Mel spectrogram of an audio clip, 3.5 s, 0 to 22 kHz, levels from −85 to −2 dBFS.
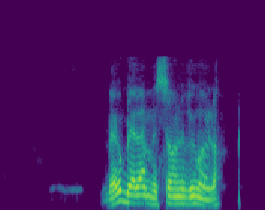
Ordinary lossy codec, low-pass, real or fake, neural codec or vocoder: MP3, 64 kbps; 7.2 kHz; fake; codec, 24 kHz, 3 kbps, HILCodec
